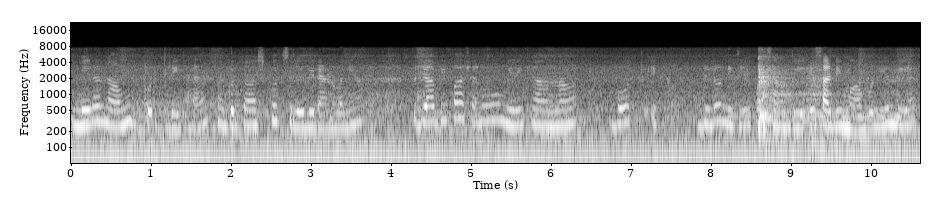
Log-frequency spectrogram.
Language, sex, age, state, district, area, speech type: Punjabi, female, 18-30, Punjab, Gurdaspur, urban, spontaneous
